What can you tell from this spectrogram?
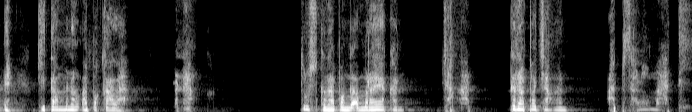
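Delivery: soft, near-silent whispers; whispered exchange. Acted. Townspeople whispering about the victory and Absalom. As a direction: whisper it so the king won't hear.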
